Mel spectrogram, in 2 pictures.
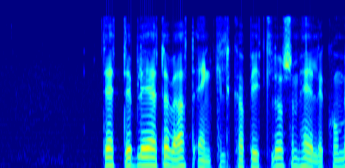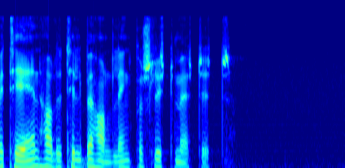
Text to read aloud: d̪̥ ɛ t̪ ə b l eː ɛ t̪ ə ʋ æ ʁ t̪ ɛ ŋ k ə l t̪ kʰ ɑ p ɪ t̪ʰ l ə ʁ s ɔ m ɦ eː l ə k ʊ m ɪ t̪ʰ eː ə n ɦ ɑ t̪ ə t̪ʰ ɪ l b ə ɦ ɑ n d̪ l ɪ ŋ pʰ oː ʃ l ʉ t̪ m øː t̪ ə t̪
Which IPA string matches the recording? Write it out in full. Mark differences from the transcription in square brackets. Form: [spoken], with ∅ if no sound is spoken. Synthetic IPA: d̪̥ ɛ t̪ ə b l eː ɛ t̪ ə ʋ æ ʁ t̪ ɛ ŋ k ə l t̪ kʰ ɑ p ɪ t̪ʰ l ə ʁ s ɔ m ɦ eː l ə [kʰ] ʊ m ɪ t̪ʰ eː ə n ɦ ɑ [d̪] ə t̪ʰ ɪ l b ə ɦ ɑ n d̪ l ɪ ŋ pʰ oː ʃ l ʉ t̪ m øː t̪ ə t̪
